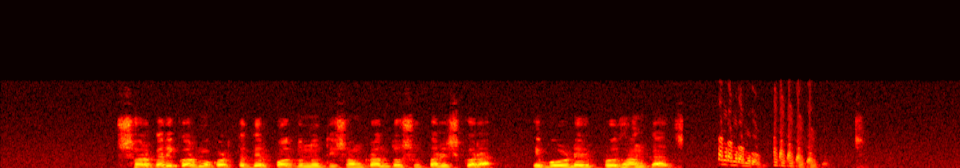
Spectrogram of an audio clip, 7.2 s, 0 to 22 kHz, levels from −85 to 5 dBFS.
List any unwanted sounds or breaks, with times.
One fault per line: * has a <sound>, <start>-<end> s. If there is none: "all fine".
* has a chirp, 5.4-6.2 s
